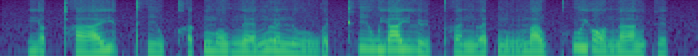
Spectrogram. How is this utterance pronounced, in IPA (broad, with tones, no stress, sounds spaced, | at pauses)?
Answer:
j ɐ˧ k̚ pʰ aː˨˥ j ɪ˨ k̚ t̪ʰ iː˨˩ w kʰ ɐ˨˥ k̚ m o˧ w n̪ ɛː˨˥ ŋ l ɵ˧ n uː˨˩ w ɵ˨˥ t̚ kʰ iː˥ w j aː˥ j l yː˨˩ pʰ ɐ˧ n l ɐ˧ t̚ m ʊ˨˥ ŋ m aː˧ w kʷʰ e˥ j ɔː˨ n̪ aː˧ ŋ k ɪ˧ k̚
